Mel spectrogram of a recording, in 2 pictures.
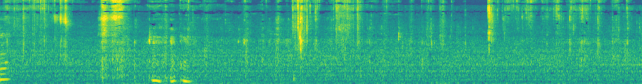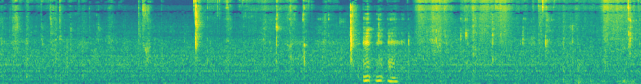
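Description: Close-miked chewing and mouth sounds of a person eating a fried chicken sandwich with lettuce, tomato and onion, with scattered wet clicks and smacks. Short low hums come in two clusters, a couple of seconds in and again about fifteen seconds in.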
